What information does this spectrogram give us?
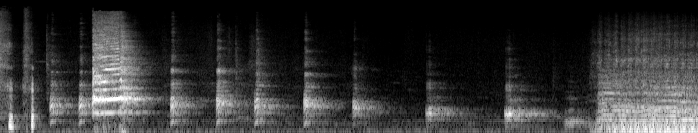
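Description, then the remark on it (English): A sound-designed T-Rex roar built from chicken sounds: a loud squawk, then a run of sharp, rhythmic clucks that gives way to a dense, rumbling roar at the end. No talking. “put all of these pieces together and make an unexplainable version of a T-Rex.”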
